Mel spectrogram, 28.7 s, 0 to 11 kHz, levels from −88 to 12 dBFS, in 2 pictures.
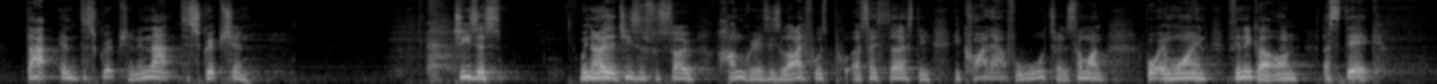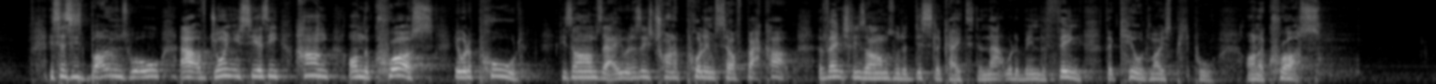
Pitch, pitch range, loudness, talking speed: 170 Hz, 150-195 Hz, -30 LUFS, 190 wpm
